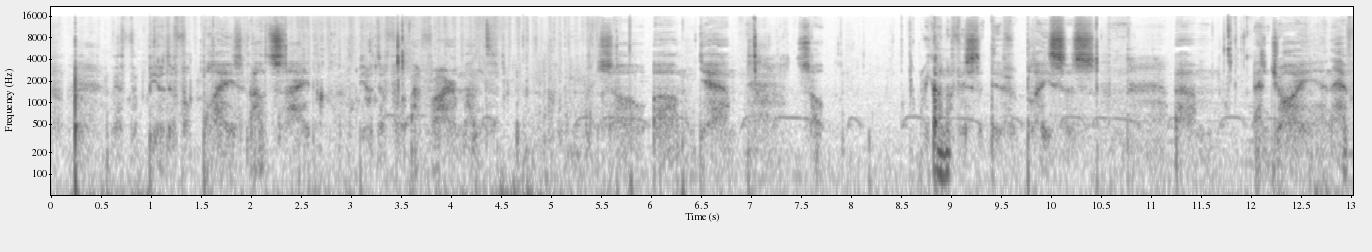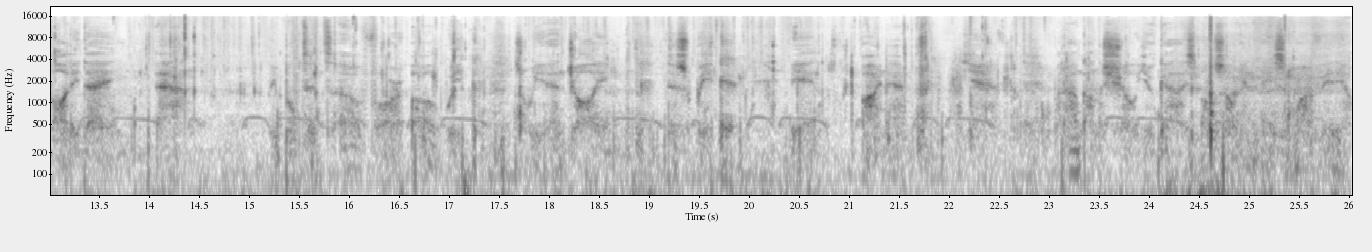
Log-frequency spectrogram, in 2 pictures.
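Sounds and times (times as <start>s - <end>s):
soft whispering: 0.0s - 8.0s, 8.6s - 26.0s
gum chewing mouth clicks: 1.3s - 5.9s, 6.9s - 8.8s, 11.6s - 12.4s, 13.0s - 25.5s.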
